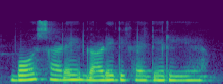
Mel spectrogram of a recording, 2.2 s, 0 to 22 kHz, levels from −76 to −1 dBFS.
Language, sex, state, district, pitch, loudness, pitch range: Hindi, female, West Bengal, Alipurduar, 215 Hz, -16 LUFS, 205-225 Hz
